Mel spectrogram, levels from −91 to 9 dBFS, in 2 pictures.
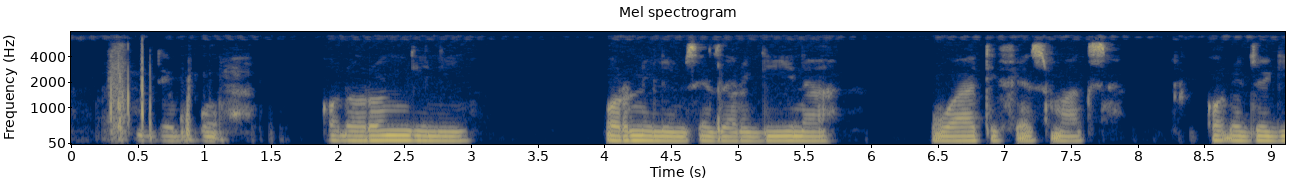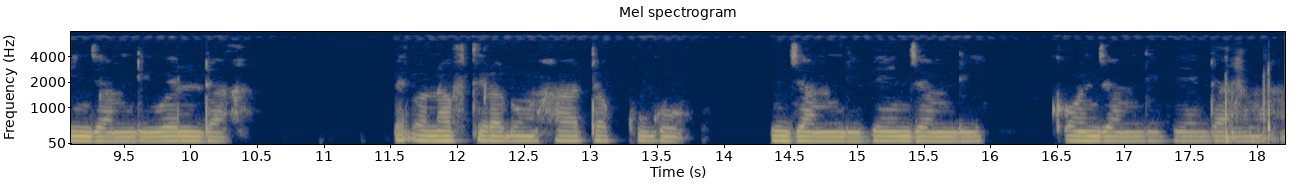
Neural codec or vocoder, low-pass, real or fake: none; 7.2 kHz; real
